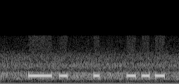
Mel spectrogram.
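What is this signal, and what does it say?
Morse code, heard as a keyed tone, about 17 wpm, 400 Hz. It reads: NES
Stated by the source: SM7ALC heard via tropo on 144 MHz with an FT817 and a quarter-wave antenna on a central-heating radiator.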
